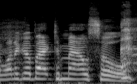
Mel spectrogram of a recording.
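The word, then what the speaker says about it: Mousehole: to go see mouse hole and it is mous hole okay I do not even care uh the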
